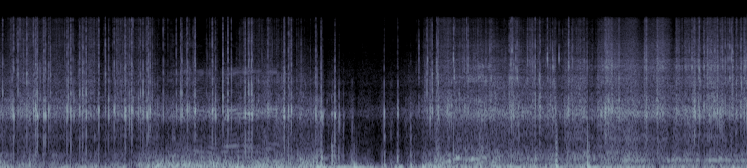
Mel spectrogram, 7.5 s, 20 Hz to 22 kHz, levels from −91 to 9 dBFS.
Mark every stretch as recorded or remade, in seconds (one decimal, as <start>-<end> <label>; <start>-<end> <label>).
0.0-6.1 recorded; 6.1-6.7 remade; 6.7-7.5 recorded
